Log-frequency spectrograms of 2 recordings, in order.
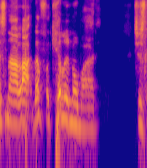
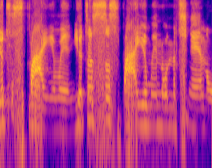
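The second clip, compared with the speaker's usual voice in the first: put-on Boston accent; 4 semitones lower than usual. Talking to viewers about his channel, switching into a put-on Boston accent. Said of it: "I gotta talk like I'm from Boston".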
